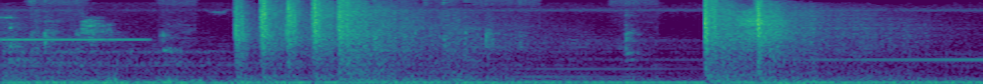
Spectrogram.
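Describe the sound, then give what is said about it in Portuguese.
A rapid burst of five or six sharp gunshots, followed after a pause by a single louder, echoing shot, all over a constant low rumble of background noise. “Não tá rindo, tiro.”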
